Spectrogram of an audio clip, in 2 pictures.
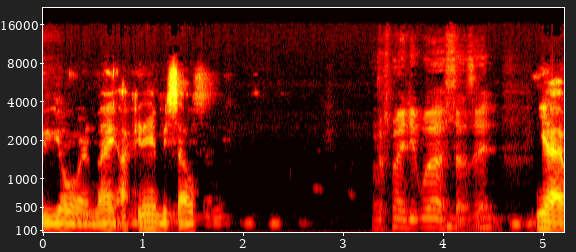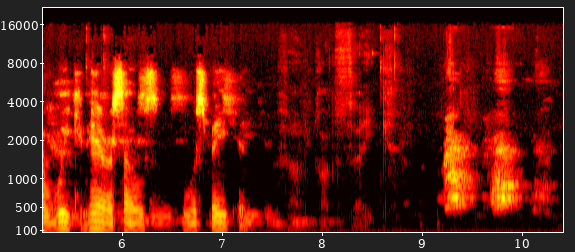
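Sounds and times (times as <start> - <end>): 
speech: 0.0 - 1.9, 3.3 - 7.4
dog barking: 9.2 - 10.3.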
